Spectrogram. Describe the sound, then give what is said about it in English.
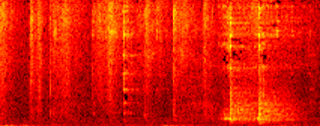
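A spoon scrapes and clinks against a bowl while stirring a coconut cereal mix with big flaky shredded coconut, giving a run of light, irregular clinks that grow a bit louder near the end. “stir it round to incorporate the ingredients really evenly”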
